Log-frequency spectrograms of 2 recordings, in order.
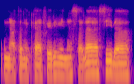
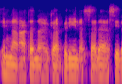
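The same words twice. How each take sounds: First: The last word ends with a lengthened vowel. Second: The last word runs on, ending short. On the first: The reading pauses at this word. "But if you can stop at it" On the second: The reading continues into the next word. "but if you link it, it's shorter"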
